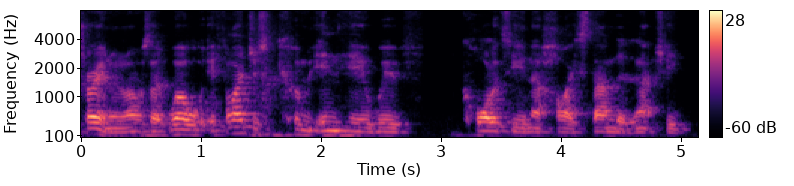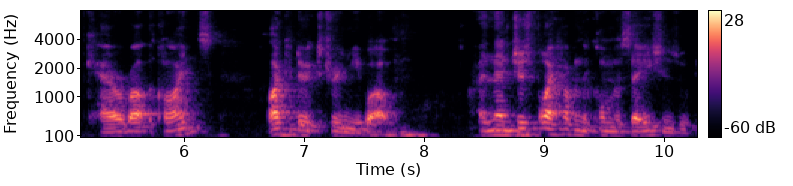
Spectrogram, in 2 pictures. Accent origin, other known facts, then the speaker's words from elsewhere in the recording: Loughborough, East Midlands, United Kingdom; I'm from Loughborough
